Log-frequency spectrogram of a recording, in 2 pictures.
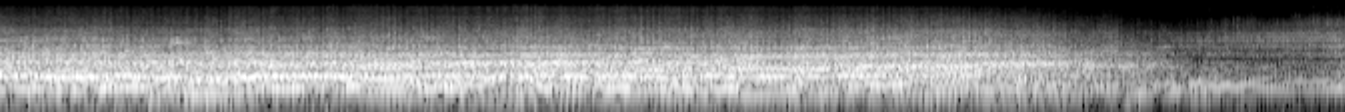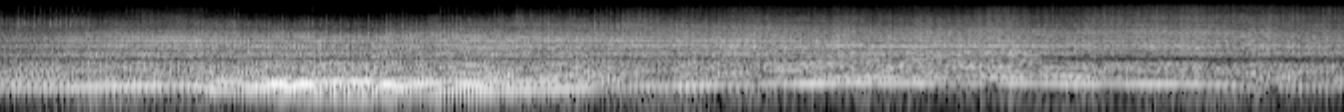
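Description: Brockway semi-truck's diesel engine running hard. It is loud and close for the first ten seconds or so. After a sudden drop in level it is heard at full throttle dragging a weight sled, its pitch dipping and climbing back once before holding steady.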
